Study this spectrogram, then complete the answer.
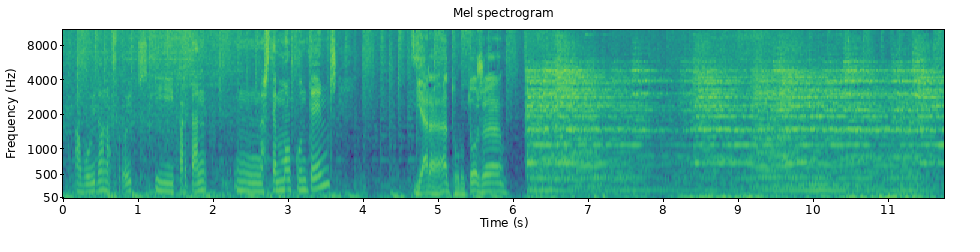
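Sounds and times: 
speech: 0:00.2 - 0:03.8, 0:04.7 - 0:06.0
church bells ringing full peal: 0:06.2 - 0:11.7.

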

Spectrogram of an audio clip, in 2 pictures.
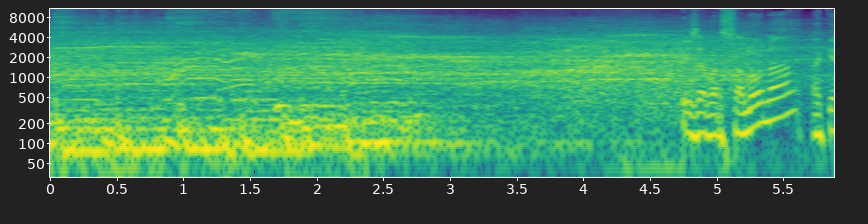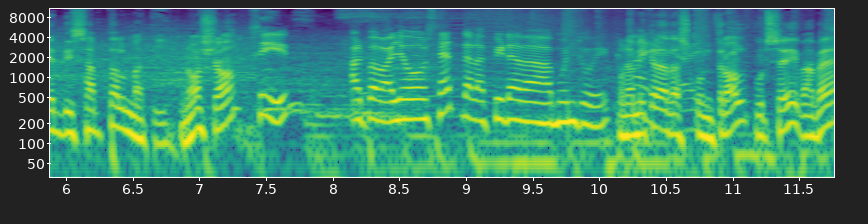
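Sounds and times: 
large crowd of fans screaming in a pavilion of the Fira de Montjuïc in Barcelona: 0:00.0 - 0:08.0
speech: 0:04.8 - 0:11.7.

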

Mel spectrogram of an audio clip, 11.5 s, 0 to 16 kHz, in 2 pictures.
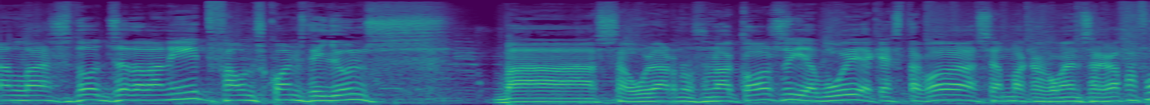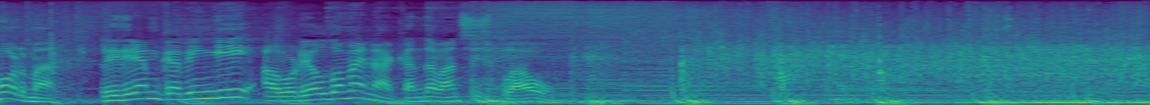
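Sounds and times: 
speech: 0:00.0 - 0:08.8
upbeat band music: 0:03.8 - 0:11.4
studio audience applauding: 0:09.1 - 0:11.4.

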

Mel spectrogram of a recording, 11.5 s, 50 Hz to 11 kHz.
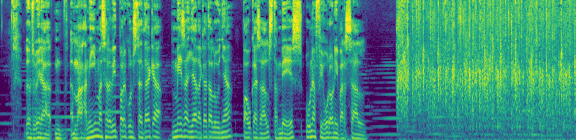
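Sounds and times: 
speech: 0:00.5 - 0:07.4
large audience applauding: 0:08.0 - 0:11.5.

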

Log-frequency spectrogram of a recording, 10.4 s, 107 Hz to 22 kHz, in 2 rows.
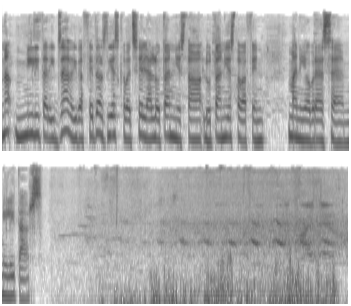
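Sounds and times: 
speech: 0:00.0 - 0:05.9
steady low wind in an Arctic harbour in northern Norway: 0:05.9 - 0:10.4
gulls crying over a harbour: 0:06.0 - 0:10.4
boat motors churning in a harbour: 0:07.6 - 0:10.4.

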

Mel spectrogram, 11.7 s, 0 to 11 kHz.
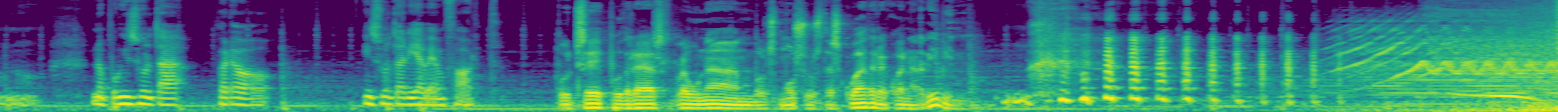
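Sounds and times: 
speech: 0:00.3 - 0:08.5
laughter: 0:07.6 - 0:10.4
alarm with sweeping warbling siren tone: 0:09.9 - 0:11.6
alarm with loud pulsing beeps: 0:10.0 - 0:11.6.

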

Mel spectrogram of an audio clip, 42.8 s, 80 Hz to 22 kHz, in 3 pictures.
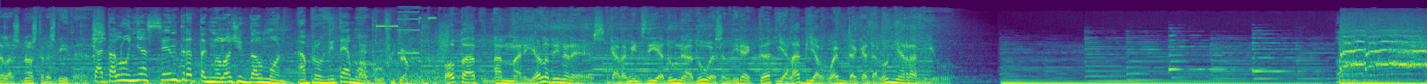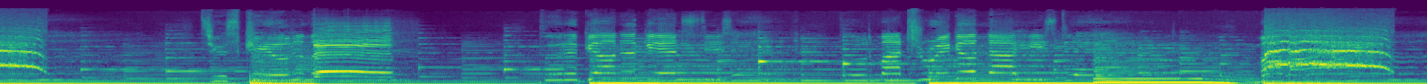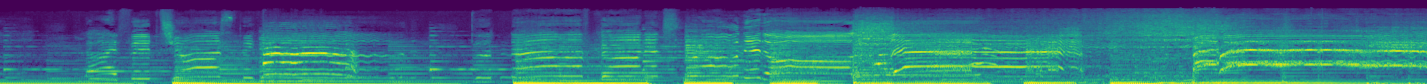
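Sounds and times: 
speech: 0:00.0 - 0:09.6
rhythmic musical backing of a song remix: 0:00.0 - 0:42.8
goat screaming: 0:13.4 - 0:14.8, 0:17.4 - 0:18.2, 0:26.9 - 0:28.2, 0:37.5 - 0:39.5, 0:40.5 - 0:42.8.

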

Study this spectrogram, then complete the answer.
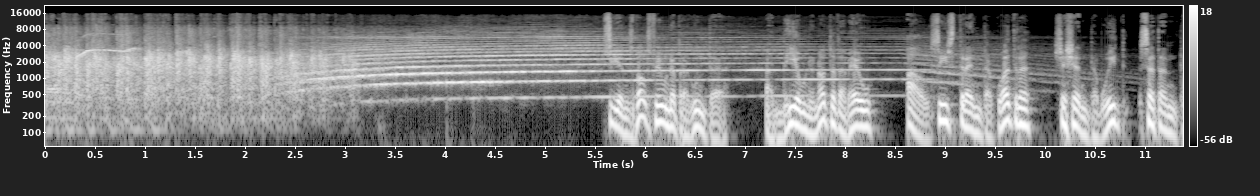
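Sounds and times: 
loud dense audience applause: 0:00.0 - 0:03.5
sustained siren-like electronic tone: 0:02.5 - 0:11.3
speech: 0:05.6 - 0:11.3.

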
